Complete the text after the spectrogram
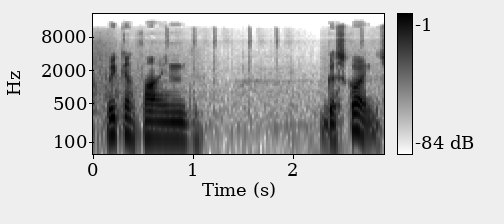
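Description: Soft clicks tick as game menu selections change.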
